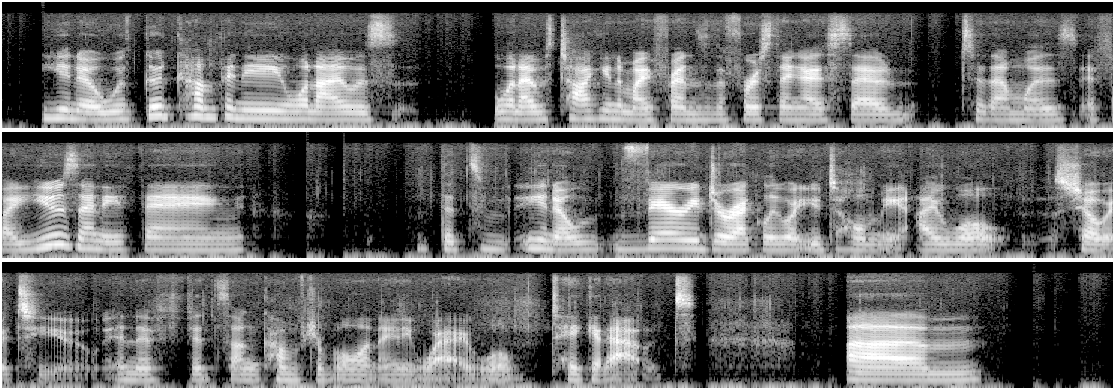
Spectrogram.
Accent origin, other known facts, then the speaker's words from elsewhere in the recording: Rochester, New York, United States; my hometown of Rochester, New York.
